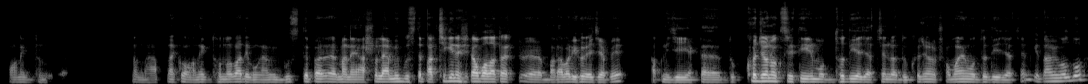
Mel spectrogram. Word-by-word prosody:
অনেক 110 -1 -11
ধন্যবাদ। - - -19 0.6
এবং 115 - -13 0.2
আপনাকেও 120 +2 -7
অনেক 115 +1 -5
ধন্যবাদ 120 +2 0
এবং 110 0 -5
আমি 115 0 -4
বুঝতে 120 - -4
পা - - +4 0.2
মানে 115 -1 +1
আসলে 130 +2 +1
আমি 135 - +3
বুঝতে 130 - -2
পারছি 120 +5 +1
কিনা 150 -2 +4
সেটাও 135 +1 +5
বলাটা 130 0 +6
অ্যা 115 -2 -4
বাড়াবাড়ি 120 +2 +1
হয়ে 115 -2 +2
যাবে। - - 0 0.4
আপনি 120 - -8
যেই 110 -1 +2
একটা 105 +1 -4 0.2
দুঃখজনক 145 +6 +4
স্মৃতির 130 -1 +1
মধ্য 110 -2 -5
দিয়ে 130 -2 +4
যাচ্ছেন 120 +1 -3
বা 115 - -1
দুঃখজনক 120 +2 -3
সময়ের 125 +2 0
মধ্য 120 0 -3
দিয়ে 110 -2 0
যাচ্ছেন। 105 0 -7
কিন্তু 140 - -6
আমি 150 - 0
বলব 165 +5 0
120 Hz, 215 wpm, -26 LUFS, 115-130 Hz, 0.6 s, বলাটা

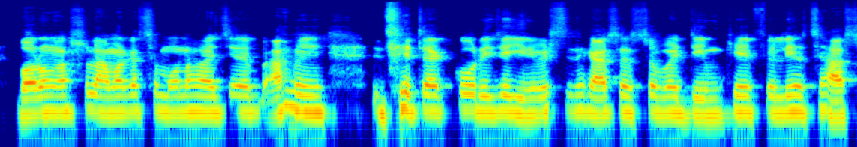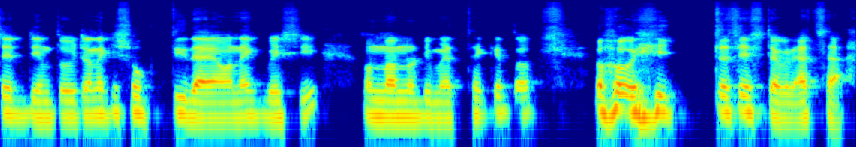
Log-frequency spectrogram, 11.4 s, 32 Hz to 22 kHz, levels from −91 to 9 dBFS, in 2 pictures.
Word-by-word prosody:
বরং 140 +3 +7
আসলে 160 +1 -2
আমার 150 +1 +3
কাছে 160 +1 -8
মনে 155 +1 -1
হয় 150 -1 +3
যে, 165 - -4 0.3
আমি 170 -4 +1 0.6
যেটা 165 -2 +3 0.2
করি 165 -2 +2
যে - - +2
ইউনিভার্সিটি 150 +3 -4
থেকে 155 -3 +2
আসার 145 +2 -1
সময় 150 -1 +1
ডিম 135 -1 -1
খেয়ে 155 -1 +1
ফেলি 150 0 -2
হচ্ছে 155 +2 -7
হাঁসের 125 +3 +3
ডিম। 125 -2 -3
তো - - -4
ঐটা 130 +2 -2
নাকি 140 +2 -5
শক্তি 145 0 -4
দেয় 115 0 +7
অনেক 125 +2 -1
বেশি। 125 +3 -6 0.4
অন্যান্য 125 -1 +2
ডিমের 115 -2 -4
থেকে। 135 +2 -6
তো - - -3 0.5
তো - - +6 0.3
এইটা 150 +2 -2
চেষ্টা 155 0 -1
করি। 115 -1 -3
আচ্ছা। 115 - -3
150 Hz, 195 wpm, -23 LUFS, 130-155 Hz, 0.6 s, বরং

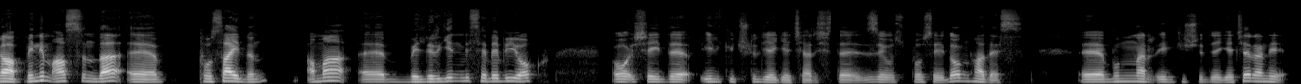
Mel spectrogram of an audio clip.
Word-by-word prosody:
Ha, 130 -3 +9
benim 170 +4 +1
aslında, 145 -1 +5
eee, 115 -1 +3 0.4
Poseidon 135 0 +4 0.4
ama, 165 +8 +2
eee, 115 0 +1
belirgin 130 +6 -2
bir 155 - -5
sebebi 150 0 -1
yok. 150 +1 -1 0.6
O 125 -1 +1
şeyde 120 -1 -1
ilk 125 -1 -6
3'lü 120 -1 -11
diye 110 -1 0
geçer, 105 0 -5
işte, 100 -1 -6
Zeus, 110 -1 -6
Poseidon, 115 +7 -3
Hades. 105 -9 -3 0.6
Eee, 115 0 +4
bunlar 135 0 -2
ilk 115 +1 -8
3'lü 110 -2 -12
diye 110 -1 -4
geçer. 110 +8 0
Hani, 130 -4 -1
125 Hz, 130 wpm, -24 LUFS, 115-140 Hz, 0.6 s, Ha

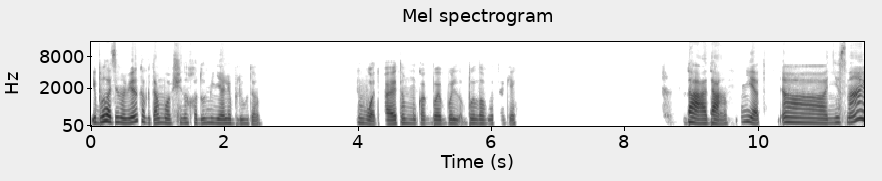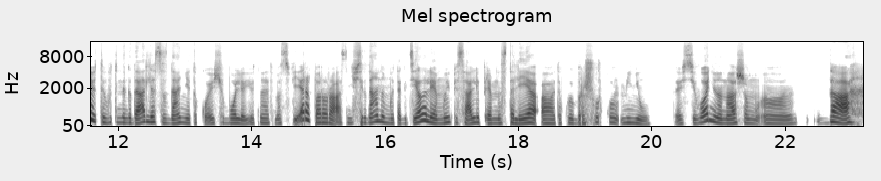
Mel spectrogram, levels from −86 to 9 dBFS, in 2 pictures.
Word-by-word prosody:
И - - +3
был 220 +6 +8
1 215 -4 +7
момент, 200 +6 +5
когда 185 -6 -1
мы 195 - -5
вообще 180 +1 -3
на 185 - -4
ходу 175 -1 -5
меняли 175 -2 0
блюдо. 160 -2 -8 1.5
Вот, 160 -8 0
поэтому, 160 +3 +1
как 160 0 -6
бы, 160 -2 0
быль 160 0 -3
было 165 -2 -2
вот 160 0 -9
в - - -22
итоге 160 0 -8 2.6
Да, 175 -6 +9
да, 165 -2 +4 0.2
нет, 215 -7 +1 0.3
э, - - -1 0.7
не 185 +2 -5
знают. 240 - +3
И - - 0
вот 195 +2 -11
иногда 190 -1 0
для 220 -1 0
создания 180 -1 -5
такой - - -8
ещё 185 +2 -9
более 180 -3 -2
уютной 180 +3 -8
атмосферы 190 - -2
пару 190 -6 0
раз, 170 0 -1
не 185 - -11
всегда, 195 +5 -3
но 235 -2 -1
мы 180 -3 -8
так 175 -1 -9
делали, 210 +1 +3
мы 190 +5 -3
писали 195 0 -2
прям 170 0 -4
на 175 - -5
столе, 180 +1 +1
э, 170 -1 -2
такую 175 +1 -8
брошюрку-меню. 180 -1 -7 0.3
То - - -12
есть: 160 +1 -9
"Сегодня 225 +9 0
на 185 - +1
нашем 175 0 -1
а-а" 160 -1 -5 0.3
да, 190 0 +5
180 Hz, 155 wpm, -23 LUFS, 165-195 Hz, 2.6 s, Да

